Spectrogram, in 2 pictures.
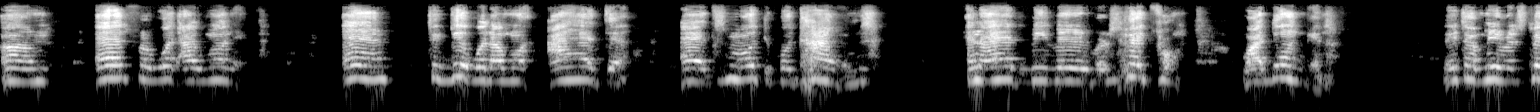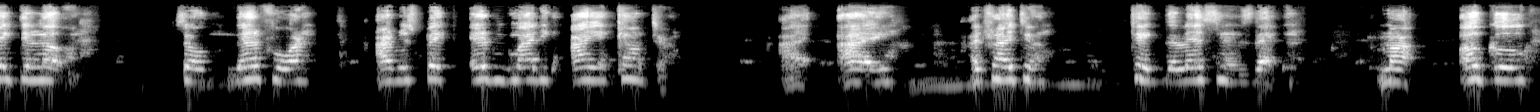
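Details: Adult man with cerebral palsy who uses a wheelchair, whose family was told by doctors at birth that he would not be able to speak; dysarthric speech in cerebral palsy.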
